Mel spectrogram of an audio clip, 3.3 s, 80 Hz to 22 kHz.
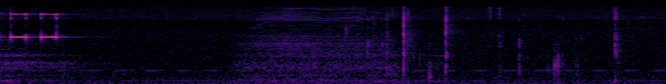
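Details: Two quick high electronic beeps, then soft button clicks from a QQCute digital infrared forehead thermometer, bought in 2017, recalling five stored ear readings that ranged from 97.5 to 98; the user finds it reads 1-2 degrees low.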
